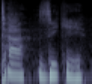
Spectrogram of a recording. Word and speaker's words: tzatziki: tzatziki sauce is pronounced ta ziki you have to really exaggerate that t sound okay two more things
